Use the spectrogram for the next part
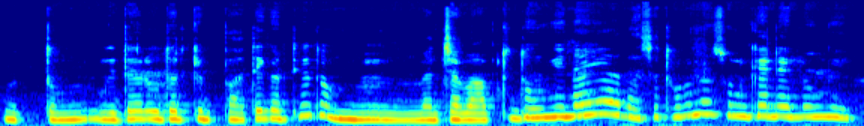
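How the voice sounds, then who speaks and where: A woman's voice: a little high, normal speed, highs cut off, natural voice. Woman voicing a teasing young policewoman. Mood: playful. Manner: bantering, teasing.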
